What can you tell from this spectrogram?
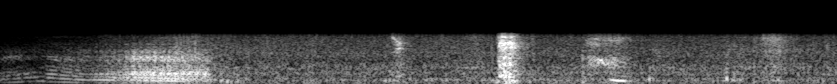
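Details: Labrador Retriever and a Papillon playing together: a rough, rising growl-like sound at the start, then scattered short snorts and scuffling noises with faint background hiss.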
